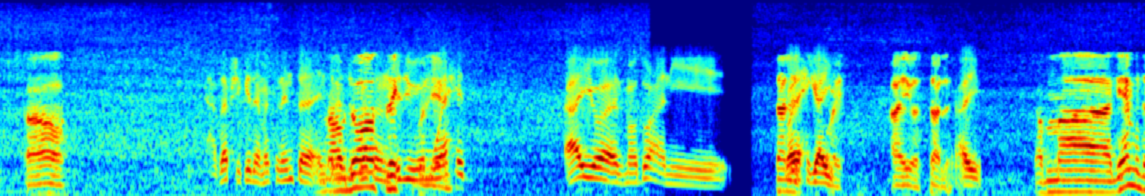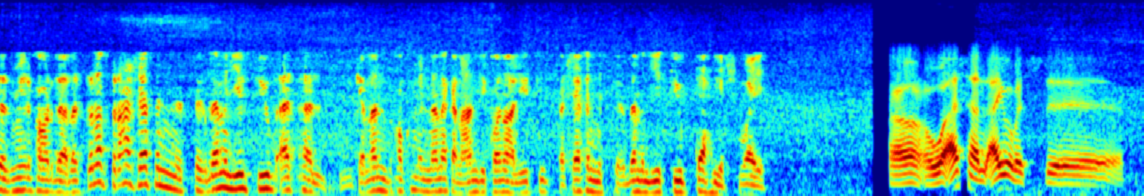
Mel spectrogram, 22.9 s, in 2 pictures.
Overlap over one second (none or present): present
